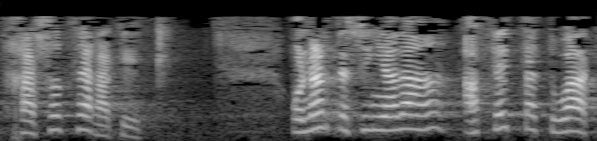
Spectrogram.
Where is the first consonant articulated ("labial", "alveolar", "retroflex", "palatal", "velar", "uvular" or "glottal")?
palatal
